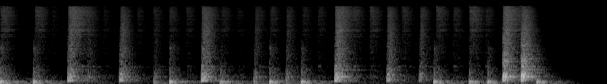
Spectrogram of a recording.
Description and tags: supra beat straight hiphop
A few bars of drums, hip hop style, with snare and semi-open hihat. Ludwig Supraphonic used.
Ludwig, Supraphonic, beat, drum, hip, hop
